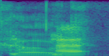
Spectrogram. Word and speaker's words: Hoge: So I think she face palmed our pronunciation, Alex. So Hoge. See, I got it. So Hoge.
